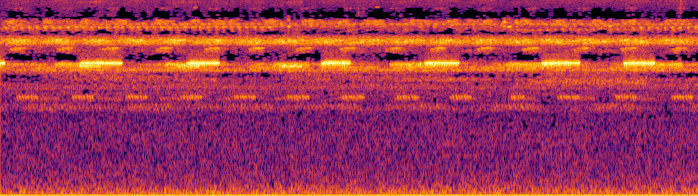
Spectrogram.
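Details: Evening in a peaceful park, crickets keep up a dense chorus of shrill pulsing chirps, overlapping callers forming continuous high bands over faint low rumble.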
